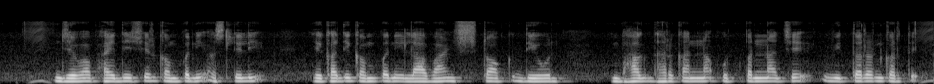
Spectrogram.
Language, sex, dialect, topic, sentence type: Marathi, male, Varhadi, banking, statement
